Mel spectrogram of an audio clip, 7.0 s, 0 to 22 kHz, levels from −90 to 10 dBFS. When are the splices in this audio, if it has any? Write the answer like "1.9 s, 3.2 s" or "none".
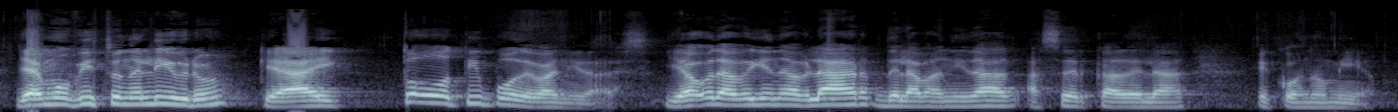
none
